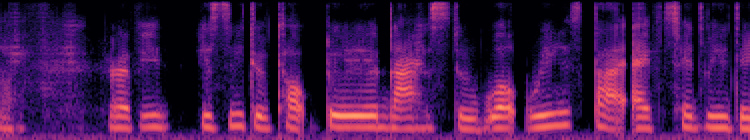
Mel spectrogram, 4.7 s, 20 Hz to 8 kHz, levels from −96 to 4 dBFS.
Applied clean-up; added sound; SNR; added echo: neural diffusion model UNIVERSE++.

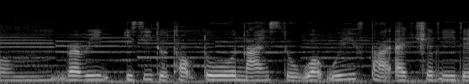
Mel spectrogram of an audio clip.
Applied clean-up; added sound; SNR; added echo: none; Siren; 18 dB; none.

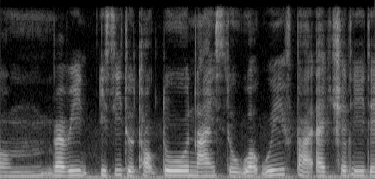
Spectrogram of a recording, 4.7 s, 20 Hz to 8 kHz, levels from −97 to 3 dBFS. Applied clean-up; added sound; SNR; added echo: none; none; none; none.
